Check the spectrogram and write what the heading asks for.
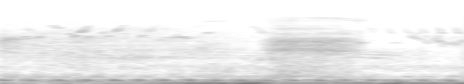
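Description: Faint birdsong: small birds chirping, ending in a quick run of short repeated notes, over a steady low rumble.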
